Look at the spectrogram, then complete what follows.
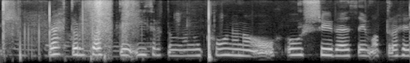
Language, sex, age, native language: Icelandic, other, 11, Icelandic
